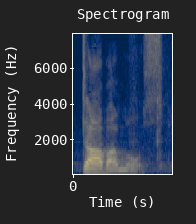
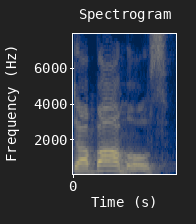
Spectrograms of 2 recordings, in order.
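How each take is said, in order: First: The stress falls on the first syllable. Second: The stress falls after the first syllable. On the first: The speaker calls it right. "third syllable from the end" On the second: The speaker calls it wrong. "it's not dabamos"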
